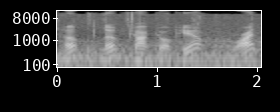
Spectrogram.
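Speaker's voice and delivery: ordinary talk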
